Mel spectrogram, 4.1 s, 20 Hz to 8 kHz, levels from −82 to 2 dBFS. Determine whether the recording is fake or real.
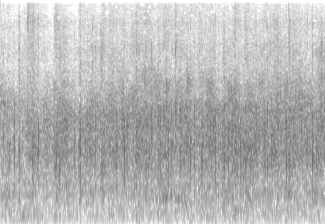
real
